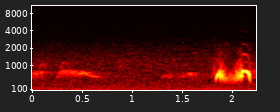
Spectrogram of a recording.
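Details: Spotted dove cooing to provoke wild birds: quiet low background sounds, then near the end a short loud double-pulsed coo that is cut off.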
